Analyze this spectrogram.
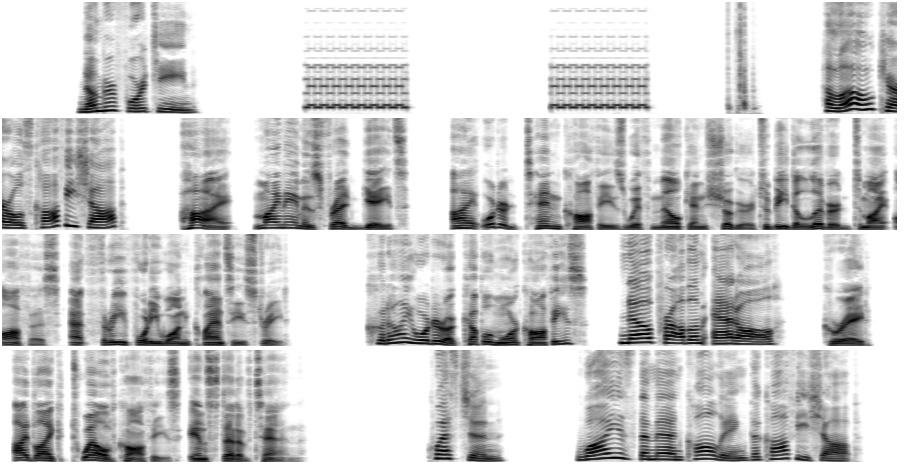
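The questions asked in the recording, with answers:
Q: Why is the man calling the coffee shop?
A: To change his order to 12 coffees.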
